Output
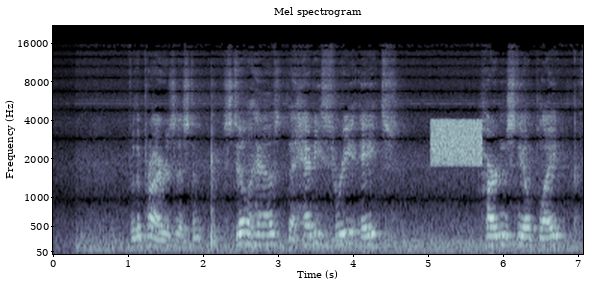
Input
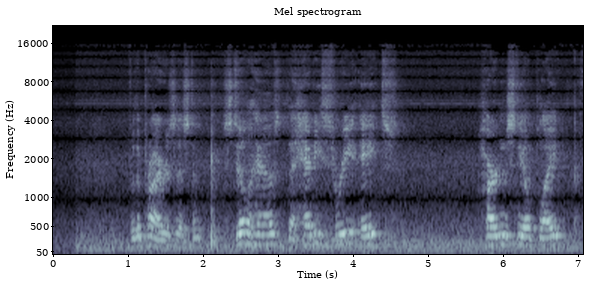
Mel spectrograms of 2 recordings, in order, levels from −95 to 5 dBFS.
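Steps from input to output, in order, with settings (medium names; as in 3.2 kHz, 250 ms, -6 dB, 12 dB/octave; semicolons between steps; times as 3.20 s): painted sound noise, 5.03–5.72 s, 1.8–4 kHz -20 dBFS; trim +3.5 dB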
